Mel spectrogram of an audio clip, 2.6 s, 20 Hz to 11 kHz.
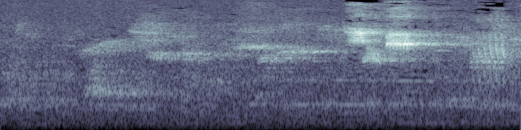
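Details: Black-collared starling (Gracupica nigricollis) in Ubon Ratchathani, Thailand, on 2 January 2020: soft scratchy notes build into louder, harsh, grating squawks toward the end.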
